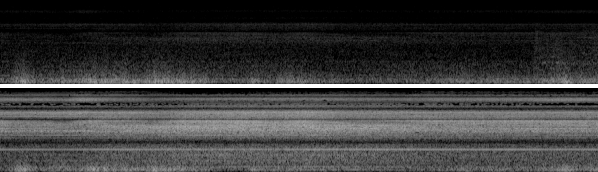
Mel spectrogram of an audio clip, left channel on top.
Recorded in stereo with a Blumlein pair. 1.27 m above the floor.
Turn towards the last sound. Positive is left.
turn(degrees=-45)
